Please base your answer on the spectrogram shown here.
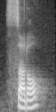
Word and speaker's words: subtle: There's another case where the B is silent. When it comes before a T. Debt, subtle, doubt. No B sound in any of these words.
